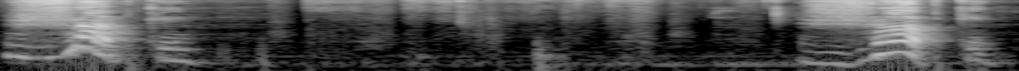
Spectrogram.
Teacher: правильно на першому складі жаб на звуки а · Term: наголос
